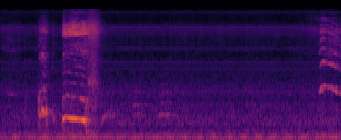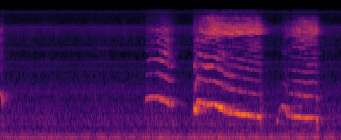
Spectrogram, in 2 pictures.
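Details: French Bulldog fussing in his cage, with scattered high falling whimpers and a few sharper yelps, spaced by quiet stretches over a low hum.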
